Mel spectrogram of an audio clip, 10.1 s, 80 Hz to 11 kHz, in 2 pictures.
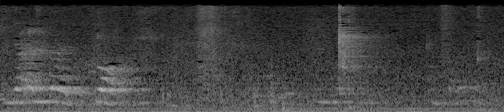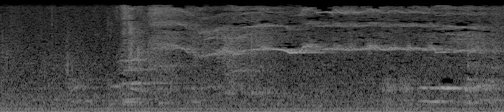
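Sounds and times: high whistling tone: 6.7 - 10.0.

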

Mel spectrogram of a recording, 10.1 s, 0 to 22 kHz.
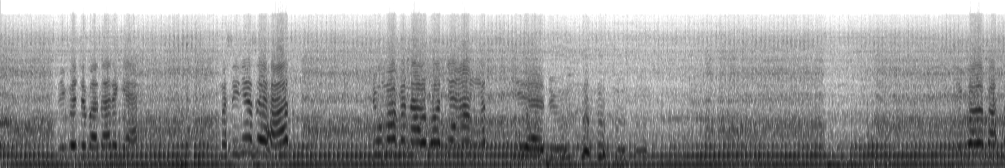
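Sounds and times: motorcycle engine running: 0.0 - 10.0
person speaking: 3.7 - 6.4.

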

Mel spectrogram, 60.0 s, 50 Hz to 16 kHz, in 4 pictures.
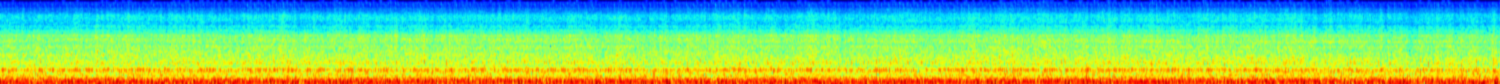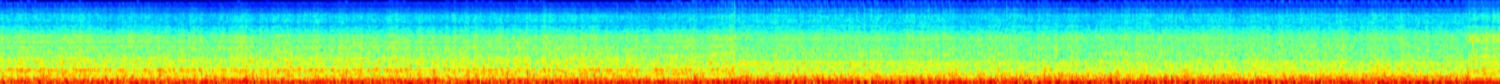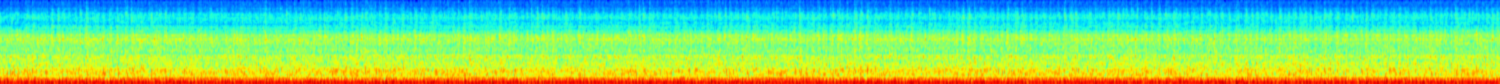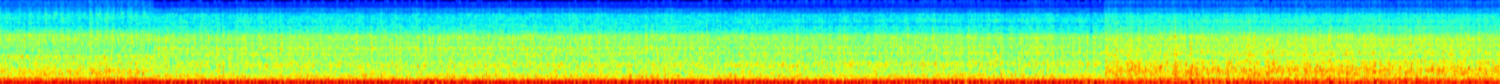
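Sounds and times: two-stroke engine idling: 0.0 - 60.0.

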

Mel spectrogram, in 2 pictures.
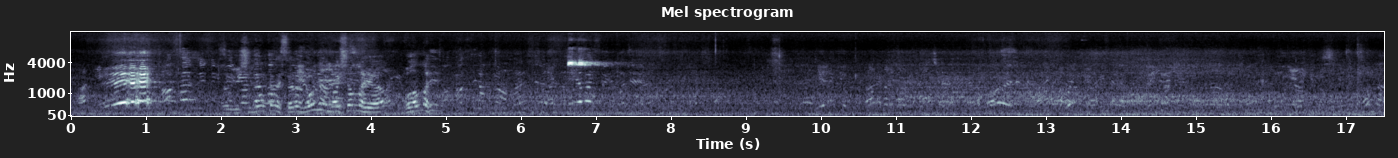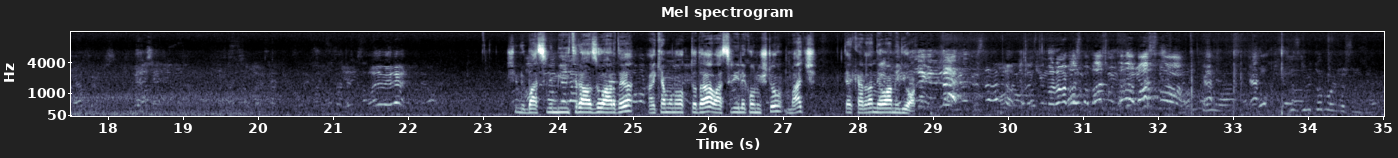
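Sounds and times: distant players shouting: 0.0 - 8.5, 9.4 - 22.6, 28.1 - 34.8
referee's whistle blast: 6.6 - 7.4.

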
